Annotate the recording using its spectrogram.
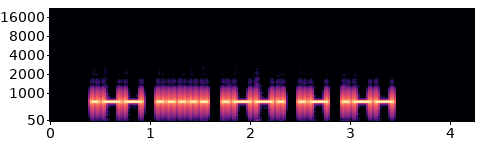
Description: Morse code, heard as a keyed tone, about 22 wpm, 700 Hz. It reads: W5PAW
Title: USA Call Signs - 5 Characters - 22wpm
